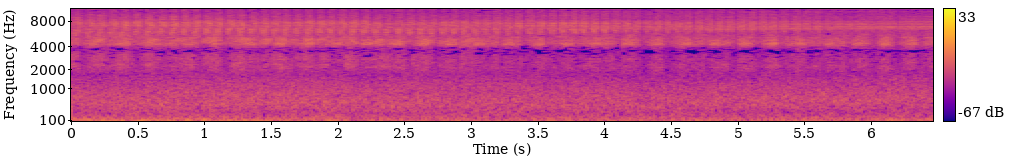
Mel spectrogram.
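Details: Lavender-field cicadas producing a steady, high, rasping drone with faint pulsing, accompanied by a low rumble of background noise.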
